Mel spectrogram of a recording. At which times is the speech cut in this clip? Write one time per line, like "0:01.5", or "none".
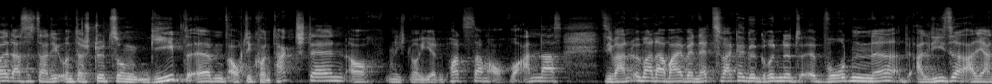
0:02.3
